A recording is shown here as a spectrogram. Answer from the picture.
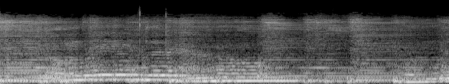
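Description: Live acoustic bluegrass-gospel music: several acoustic guitars strumming, with singing voices.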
